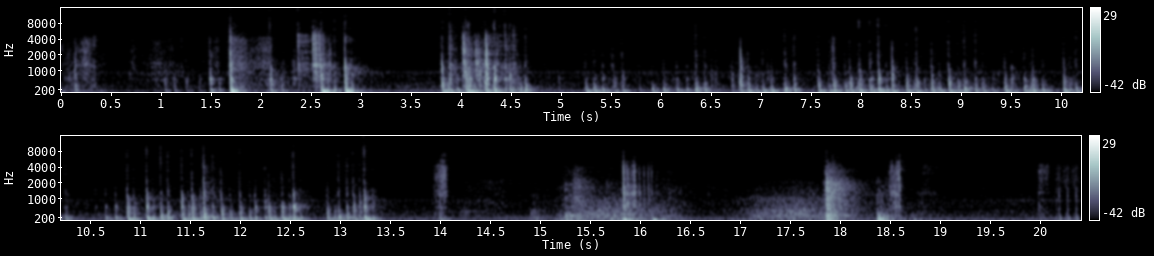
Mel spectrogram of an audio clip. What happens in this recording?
I type on my laptop’s keyboard, then move my chair back, lean to the side, then open and close a drawer.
